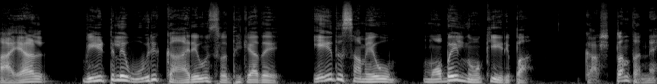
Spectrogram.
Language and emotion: Malayalam, disgusted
